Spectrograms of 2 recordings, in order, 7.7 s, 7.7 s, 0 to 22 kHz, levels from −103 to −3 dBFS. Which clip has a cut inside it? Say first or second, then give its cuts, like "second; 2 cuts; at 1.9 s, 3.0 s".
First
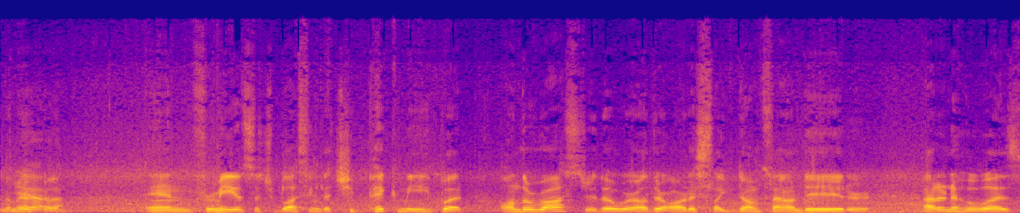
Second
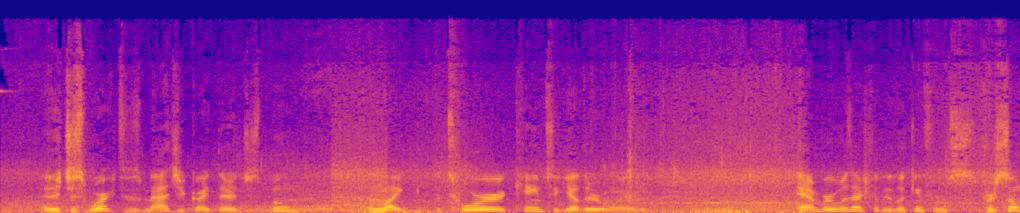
second; 1 cut; at 2.4 s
